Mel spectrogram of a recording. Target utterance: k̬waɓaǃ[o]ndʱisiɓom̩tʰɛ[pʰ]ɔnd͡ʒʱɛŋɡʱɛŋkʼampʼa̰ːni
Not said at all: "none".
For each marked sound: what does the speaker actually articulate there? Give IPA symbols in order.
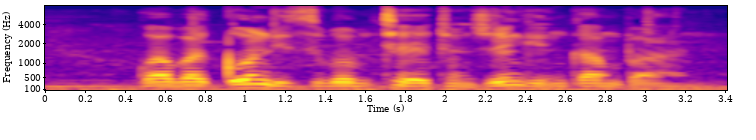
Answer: o, tʰ

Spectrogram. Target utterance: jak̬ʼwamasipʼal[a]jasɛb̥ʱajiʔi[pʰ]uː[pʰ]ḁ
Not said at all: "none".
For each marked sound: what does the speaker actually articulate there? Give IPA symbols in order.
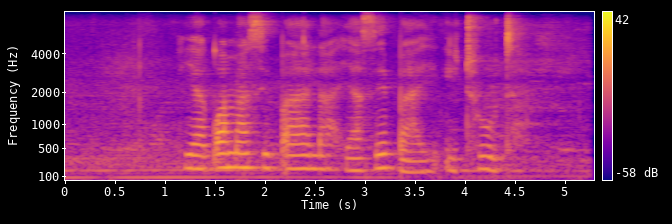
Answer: a, tʰ, tʰ

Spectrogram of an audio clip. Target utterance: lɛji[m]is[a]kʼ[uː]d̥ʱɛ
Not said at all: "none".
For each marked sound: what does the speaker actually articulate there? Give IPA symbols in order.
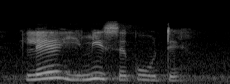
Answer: m, ɛ, uː

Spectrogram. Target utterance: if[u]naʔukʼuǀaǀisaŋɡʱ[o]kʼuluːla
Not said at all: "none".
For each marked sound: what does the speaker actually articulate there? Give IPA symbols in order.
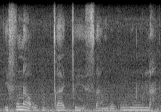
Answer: u, o

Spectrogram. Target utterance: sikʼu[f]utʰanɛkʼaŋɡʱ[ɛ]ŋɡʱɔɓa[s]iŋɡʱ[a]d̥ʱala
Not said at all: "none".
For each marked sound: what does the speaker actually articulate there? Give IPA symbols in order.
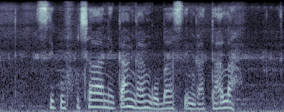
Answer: f, a, s, a

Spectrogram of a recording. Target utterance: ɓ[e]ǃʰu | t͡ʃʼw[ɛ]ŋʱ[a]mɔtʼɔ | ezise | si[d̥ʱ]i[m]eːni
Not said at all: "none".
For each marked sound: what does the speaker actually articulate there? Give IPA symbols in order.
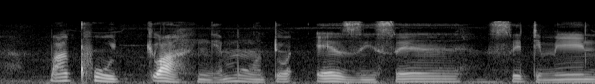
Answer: a, a, ɛ, d̥ʱ, m

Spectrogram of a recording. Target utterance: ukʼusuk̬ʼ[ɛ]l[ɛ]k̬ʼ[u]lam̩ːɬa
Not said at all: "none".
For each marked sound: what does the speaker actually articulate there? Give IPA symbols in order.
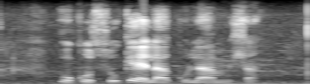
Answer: ɛ, a, u

